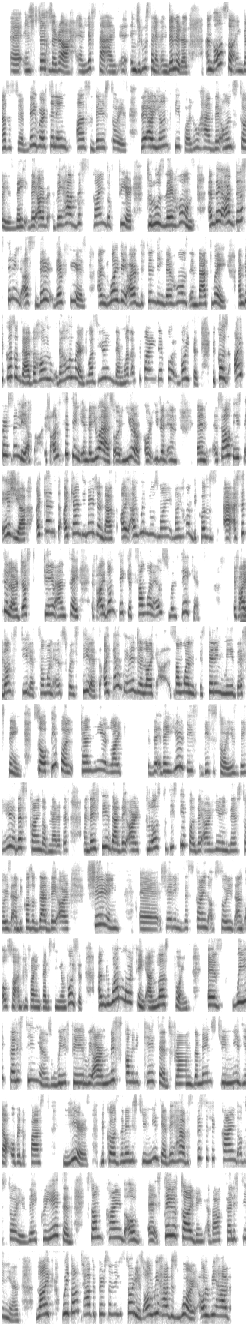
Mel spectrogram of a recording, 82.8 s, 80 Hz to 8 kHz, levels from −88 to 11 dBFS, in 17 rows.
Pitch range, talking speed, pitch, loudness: 255-345 Hz, 185 wpm, 290 Hz, -27 LUFS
